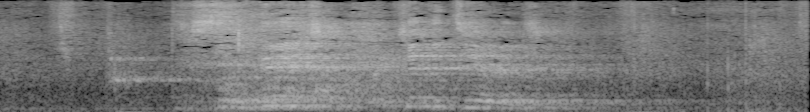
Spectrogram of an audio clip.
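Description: Teenage boys talk briefly nearby in an echoing hall.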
